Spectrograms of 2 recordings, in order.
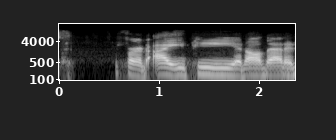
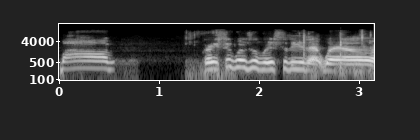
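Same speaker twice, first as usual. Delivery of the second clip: higher, tattletale brother voice; tattling kid; 7 semitones higher, 3 dB louder than usual. Retold or imitated. Zach telling mom about Grayson, tattletale kid voice. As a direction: tell on your brother.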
